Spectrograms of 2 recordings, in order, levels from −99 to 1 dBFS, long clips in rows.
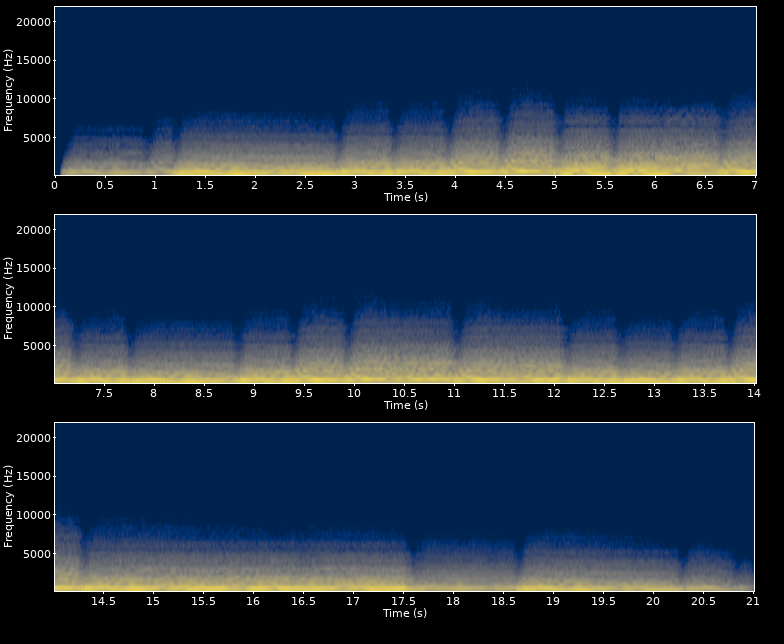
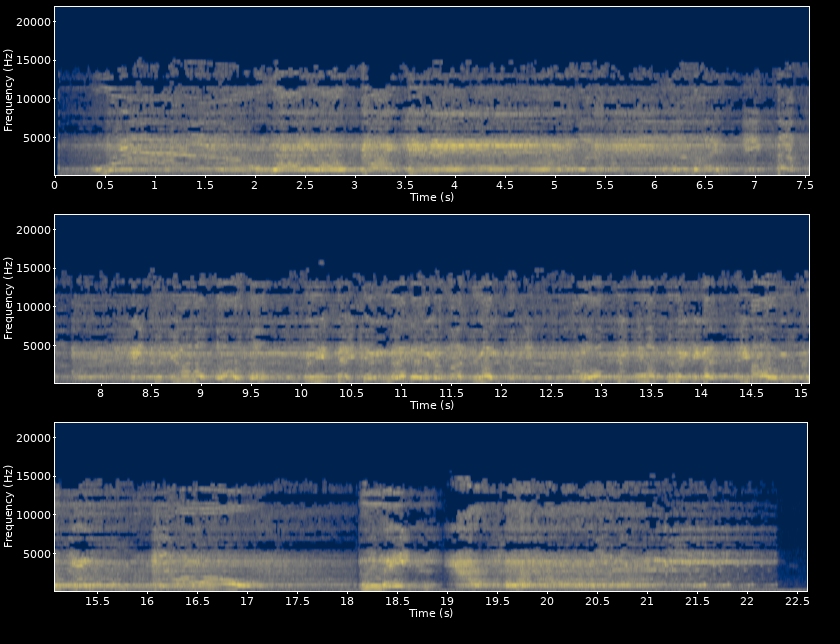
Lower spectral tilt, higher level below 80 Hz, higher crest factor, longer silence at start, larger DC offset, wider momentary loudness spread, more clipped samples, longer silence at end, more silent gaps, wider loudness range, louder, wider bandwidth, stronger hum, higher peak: first, -8.5 dB/octave vs 0.5 dB/octave; second, -70 dBFS vs -56 dBFS; second, 12 dB vs 18 dB; about the same, 0.05 s vs 0.1 s; first, 0.3% vs under 0.1%; about the same, 13 LU vs 12 LU; neither; second, 0.1 s vs 0.3 s; neither; second, 3 LU vs 6 LU; first, -16 LUFS vs -25 LUFS; second, 5.2 kHz vs 15 kHz; neither; first, -4 dBFS vs -10 dBFS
